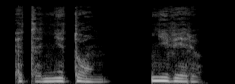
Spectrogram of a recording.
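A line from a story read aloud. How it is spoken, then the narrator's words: Whisper. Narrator (Russian): прошептала она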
